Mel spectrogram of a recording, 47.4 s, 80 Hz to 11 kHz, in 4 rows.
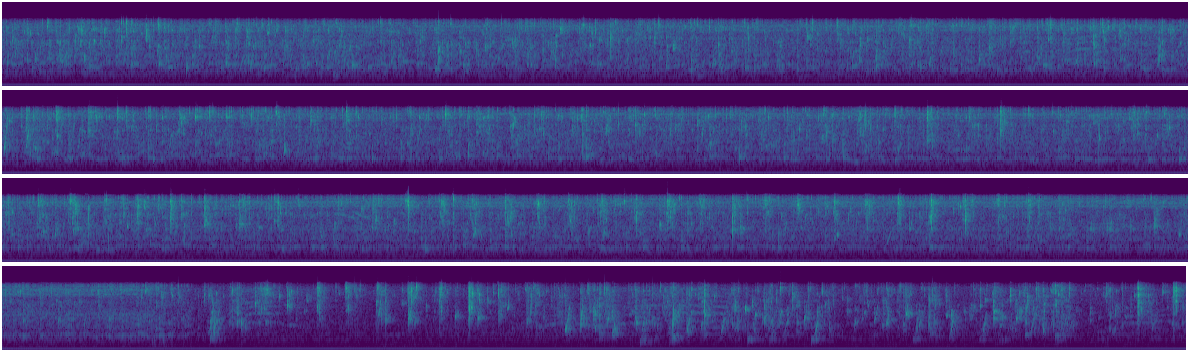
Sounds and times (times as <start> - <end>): Sink (filling or washing): 0.0 - 47.4.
